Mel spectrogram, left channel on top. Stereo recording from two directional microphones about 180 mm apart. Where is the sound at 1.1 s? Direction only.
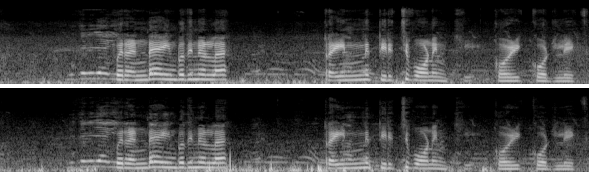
Centre (ahead or behind).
